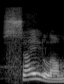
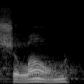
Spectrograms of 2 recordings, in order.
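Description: First: The word begins with a plain s sound. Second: The word begins with a sh sound. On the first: The speaker calls it wrong. "or that's the way we read it here" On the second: The speaker calls it right. "but it's actually pronounced Shalom"

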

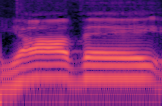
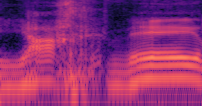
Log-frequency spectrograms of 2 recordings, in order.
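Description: First: The h sound is soft and plain. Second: The h sound is harsh, like clearing the throat. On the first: "you could say Yahweh" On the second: "If you want to sound like you're from the Middle East, you would say Yahweh, like you're clearing your throat"

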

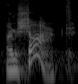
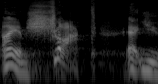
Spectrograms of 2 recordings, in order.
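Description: First: It sounds joyfully surprised. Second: It sounds like a stern scolding parent.

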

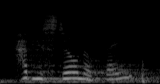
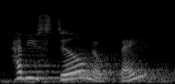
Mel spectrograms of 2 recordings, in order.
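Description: First: It sounds gentle and compassionate. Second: It sounds frustrated and reproachful.

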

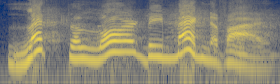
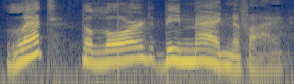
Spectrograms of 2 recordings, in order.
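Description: First: It is said very loudly. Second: It is said calmly at normal volume.

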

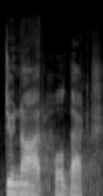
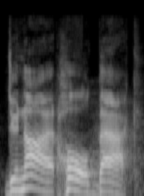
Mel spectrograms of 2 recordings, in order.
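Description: First: It is read at a normal energy. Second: It is read with extra energy and emphasis.

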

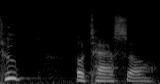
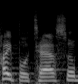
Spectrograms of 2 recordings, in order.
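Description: First: The first syllable sounds like 'hoo'. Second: The first syllable sounds like 'high'. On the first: The speaker calls it right. "It's pronounced hupotasso" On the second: The speaker calls it wrong. "You might say it's hypotasso, but it's not"

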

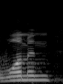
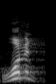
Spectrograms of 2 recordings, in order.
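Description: First: It is said tenderly, with respect. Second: It is said harshly, like Clubber Lang.

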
